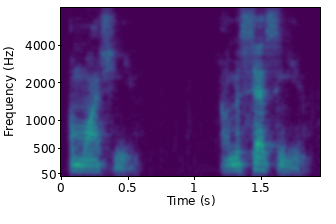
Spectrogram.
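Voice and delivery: low, soft voice of a watchful boss; a hushed, measured word of warning; quiet warning. Acted. Owner sending the coach a message, quiet warning.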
